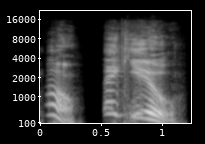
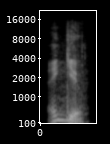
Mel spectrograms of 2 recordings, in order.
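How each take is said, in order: First: It is said with lively enthusiasm. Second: It is said flatly, without enthusiasm.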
